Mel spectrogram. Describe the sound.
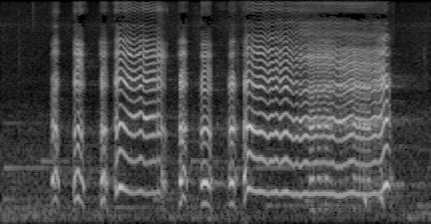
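A voice imitates a rooster crowing: a few short, sharp vocal bursts followed by a long, wavering high note, loud with no other sounds around it.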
